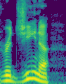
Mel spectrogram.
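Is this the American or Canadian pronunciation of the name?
American. The name is pronounced the American way. "as you would pronounce the name, at least here, as Regina"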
